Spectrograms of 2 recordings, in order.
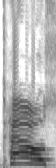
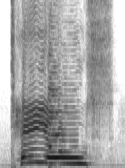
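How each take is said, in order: First: The vowel sounds like 'ow' in 'house'. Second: The vowel sounds like 'ay' in 'day'. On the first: The speaker calls it right. "it's pronounced Taos and the locals get mad" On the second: The speaker calls it wrong. "don't say Teos"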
